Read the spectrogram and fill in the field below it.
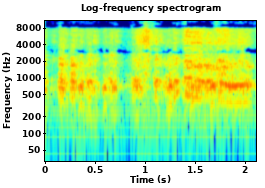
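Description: A sick chicken with a snoring, rattling respiratory condition clucks continuously at close range in a rural setting, its calls overlapping with other nearby fowl and no talk.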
